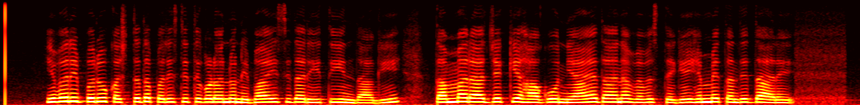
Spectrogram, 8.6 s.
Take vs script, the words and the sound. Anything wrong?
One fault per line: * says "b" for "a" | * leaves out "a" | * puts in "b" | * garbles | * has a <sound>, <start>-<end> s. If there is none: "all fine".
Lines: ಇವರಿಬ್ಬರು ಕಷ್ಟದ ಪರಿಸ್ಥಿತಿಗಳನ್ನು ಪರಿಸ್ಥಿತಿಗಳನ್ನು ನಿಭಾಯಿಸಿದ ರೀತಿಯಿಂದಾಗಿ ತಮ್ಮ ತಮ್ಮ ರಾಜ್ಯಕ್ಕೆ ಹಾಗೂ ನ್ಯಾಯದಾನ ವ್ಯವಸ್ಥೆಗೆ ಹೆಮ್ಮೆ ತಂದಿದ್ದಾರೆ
* leaves out "ಪರಿಸ್ಥಿತಿಗಳನ್ನು"
* leaves out "ತಮ್ಮ"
